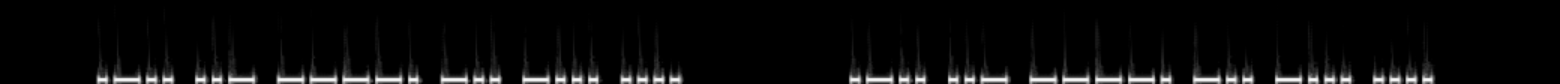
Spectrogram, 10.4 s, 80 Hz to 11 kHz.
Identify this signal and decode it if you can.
Morse code, heard as a keyed tone, about 22 wpm, 700 Hz. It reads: LU9DBH LU9DBH
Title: DXCC-100 Call Signs - 6 Characters - Repeated 2x - 22wpm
